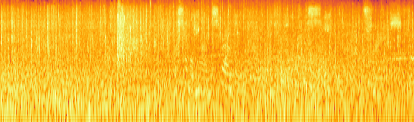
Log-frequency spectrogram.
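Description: A fire roars and crackles nearby.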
